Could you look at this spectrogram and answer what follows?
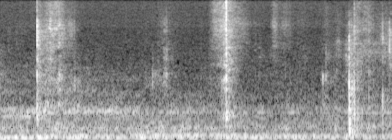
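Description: Tarot cards drawn from a deck in a quiet room, heard as a few faint, crisp flicks and slides of card against card, spaced out over a soft background hush.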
